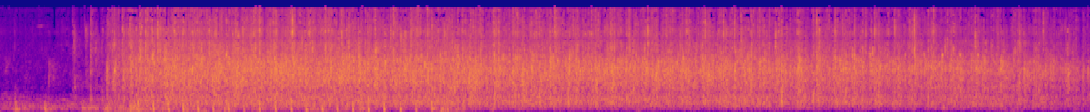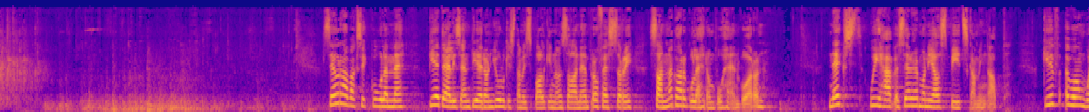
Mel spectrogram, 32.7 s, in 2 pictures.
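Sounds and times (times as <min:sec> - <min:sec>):
audience applause: 0:01.0 - 0:17.4
speech: 0:21.3 - 0:28.0, 0:28.8 - 0:32.6.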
